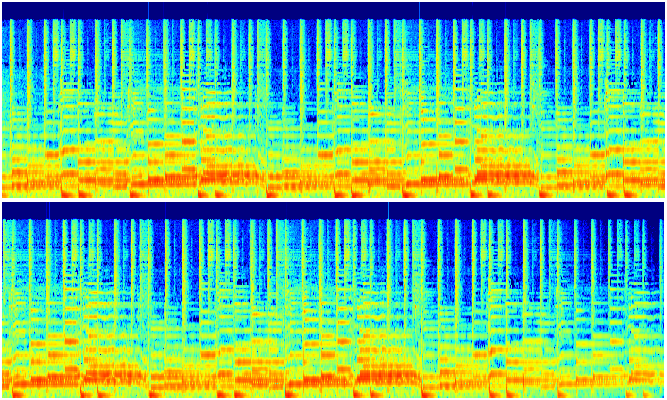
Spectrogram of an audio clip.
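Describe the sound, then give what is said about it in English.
An arpeggiated four-chord progression cycles repeatedly, loud and steady, with no voices. “we arpeggiate these four chords in a repeating progression. It sounds like this.”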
